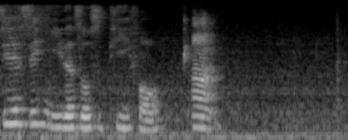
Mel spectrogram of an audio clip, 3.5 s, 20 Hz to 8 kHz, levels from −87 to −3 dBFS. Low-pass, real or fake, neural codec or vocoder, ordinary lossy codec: 7.2 kHz; real; none; none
